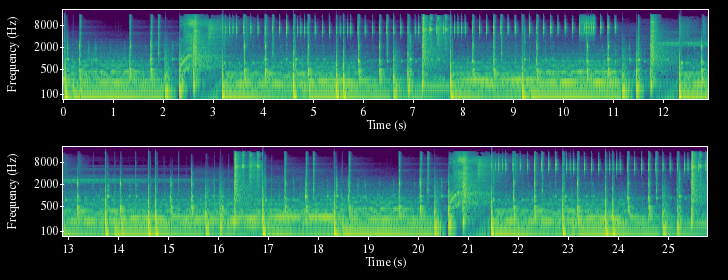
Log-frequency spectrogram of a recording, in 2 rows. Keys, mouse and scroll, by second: 1.5 a, 3.5 ctrl+=, 3.7 ctrl+-, 5.1 ctrl+=, 5.1 ctrl+=, 5.2 ctrl+=, 5.6 scroll up 1, 7.6 ctrl+=, 7.7 ctrl+=, 8.3 scroll, 9.0-10.4 scroll up 1, 13.3 ctrl+c, 14.4 ctrl+f, 16.0 right click, 17.4-18.8 typing, 18.3-18.8 scroll, 20.3 typing, 22.5 Escape.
